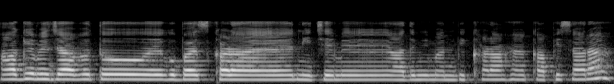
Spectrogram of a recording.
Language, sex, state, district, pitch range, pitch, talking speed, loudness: Surgujia, female, Chhattisgarh, Sarguja, 215-230 Hz, 220 Hz, 175 wpm, -15 LUFS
